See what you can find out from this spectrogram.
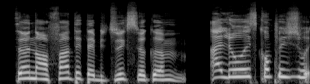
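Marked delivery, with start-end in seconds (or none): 2.2-3.1 put-on small child's voice, high-pitched. Talking about how a child sounds, the speaker demonstrates a high-pitched child voice. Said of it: "Je suis même pas capable de faire une voix aiguë".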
